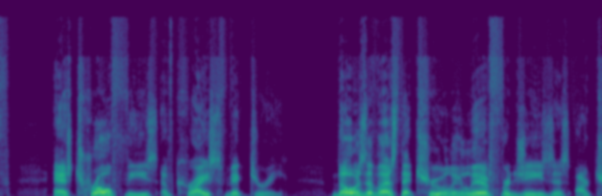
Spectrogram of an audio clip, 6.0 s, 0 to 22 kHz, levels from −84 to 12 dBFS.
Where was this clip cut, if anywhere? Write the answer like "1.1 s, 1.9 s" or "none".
3.2 s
